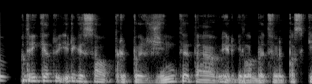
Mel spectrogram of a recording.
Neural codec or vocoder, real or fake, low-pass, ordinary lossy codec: none; real; 10.8 kHz; MP3, 96 kbps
